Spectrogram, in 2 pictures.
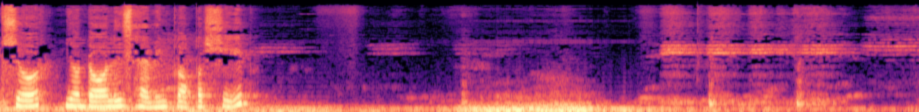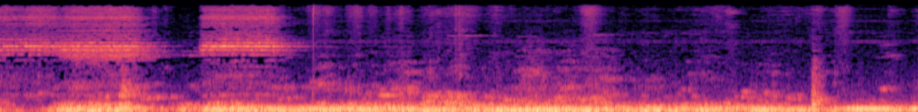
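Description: Hands rustle and squeeze soft stuffing and knitted fabric close by.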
